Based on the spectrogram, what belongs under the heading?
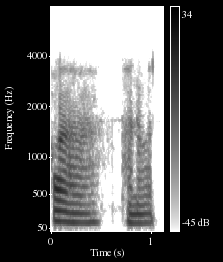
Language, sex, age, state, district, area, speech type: Assamese, male, 30-45, Assam, Charaideo, rural, conversation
